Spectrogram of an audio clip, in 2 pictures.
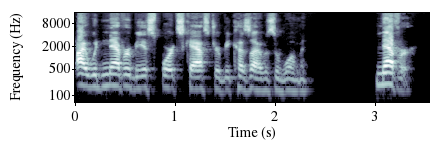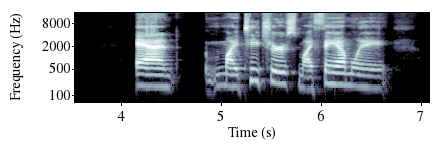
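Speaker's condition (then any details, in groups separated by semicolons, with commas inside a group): No condition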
